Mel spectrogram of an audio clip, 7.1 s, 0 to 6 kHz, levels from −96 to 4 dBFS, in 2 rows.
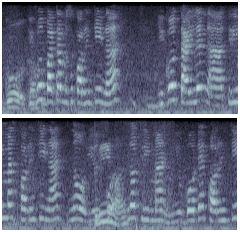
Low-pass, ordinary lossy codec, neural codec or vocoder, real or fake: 5.4 kHz; none; none; real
